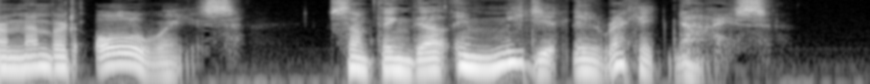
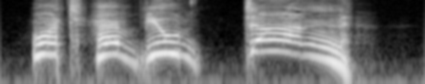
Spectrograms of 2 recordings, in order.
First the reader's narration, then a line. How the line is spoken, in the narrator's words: Fuzz screamed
